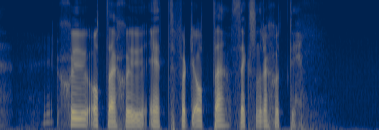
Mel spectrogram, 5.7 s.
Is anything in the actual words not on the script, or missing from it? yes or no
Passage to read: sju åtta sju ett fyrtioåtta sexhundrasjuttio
no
